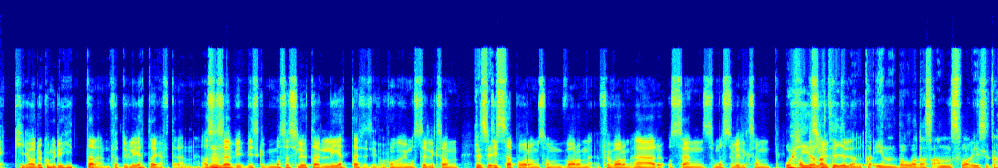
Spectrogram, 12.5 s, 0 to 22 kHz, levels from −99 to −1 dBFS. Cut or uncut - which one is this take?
cut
